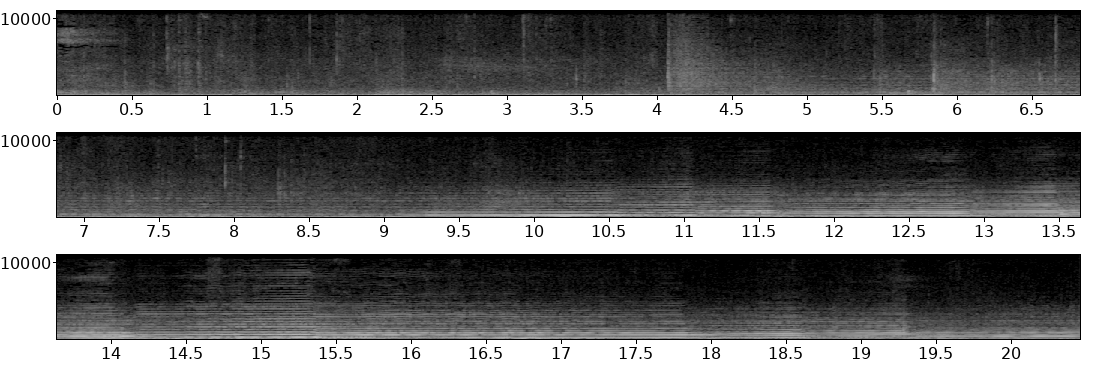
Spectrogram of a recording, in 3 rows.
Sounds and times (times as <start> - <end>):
Orchestra: 2.3 - 20.4.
